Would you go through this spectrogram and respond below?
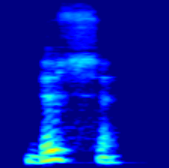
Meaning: second-person singular imperfect subjunctive of boire
- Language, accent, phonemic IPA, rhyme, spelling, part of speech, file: French, Canada, /bys/, -ys, busses, verb, LL-Q150 (fra)-busses.wav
